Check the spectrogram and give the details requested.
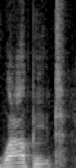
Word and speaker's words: WABT: file is using a webassembly official project called wabit it's spelled this way a web assembly binary toolkit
